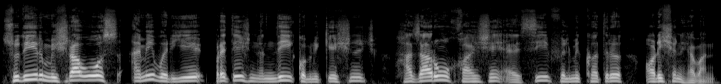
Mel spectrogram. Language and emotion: Kashmiri, neutral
